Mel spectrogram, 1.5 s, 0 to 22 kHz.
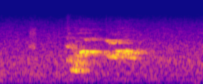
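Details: A 5.5-week-old German Shepherd puppy in the garden lets out a single drawn-out whine, high and slightly wavering, lasting under a second against quiet background.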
